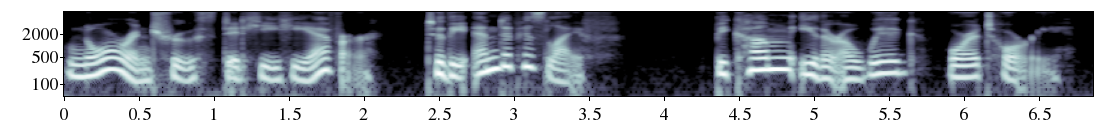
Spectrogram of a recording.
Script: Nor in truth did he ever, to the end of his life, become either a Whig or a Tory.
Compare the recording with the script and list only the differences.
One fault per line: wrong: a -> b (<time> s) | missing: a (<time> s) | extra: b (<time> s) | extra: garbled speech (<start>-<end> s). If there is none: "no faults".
extra: he (1.4 s)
